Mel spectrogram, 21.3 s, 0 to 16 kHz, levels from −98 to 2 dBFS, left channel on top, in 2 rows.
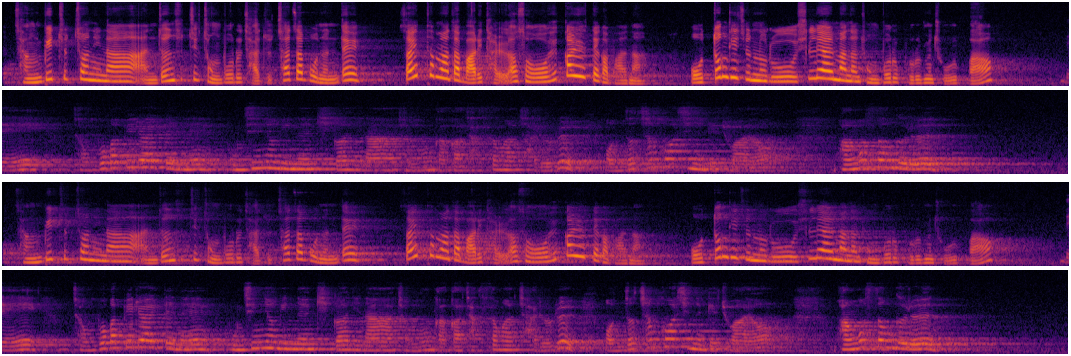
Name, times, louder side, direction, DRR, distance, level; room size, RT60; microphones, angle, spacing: voice 1, 0.1-3.6 4.0-6.4 6.9-9.9, left 6 dB, 75° left, 20 dB, 0.5 m, -29 dB
voice 2, 10.6-11.0 11.4-16.4 16.7-18.8 19.0-20.1, right 1 dB, 70° right, 5 dB, 2.4 m, -40 dB
29.0 x 11.0 x 8.9 m, 2.3 s
head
